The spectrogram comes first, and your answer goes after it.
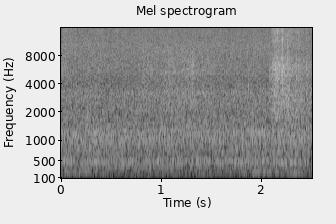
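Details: Honey bee swarm being hived: short burst of dense, even buzzing with a brief louder hiss-like swell near the end.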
